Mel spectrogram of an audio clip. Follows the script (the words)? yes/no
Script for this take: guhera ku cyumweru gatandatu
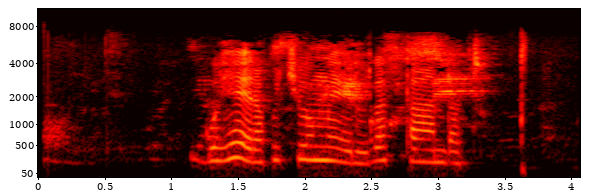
yes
